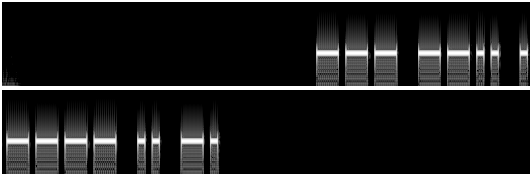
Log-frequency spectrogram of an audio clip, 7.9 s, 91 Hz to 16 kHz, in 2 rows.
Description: Morse code, heard as a keyed tone, about 22 wpm, 700 Hz. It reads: OZ1IN
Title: DXCC-100 Call Signs - 5 Characters - 22wpm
